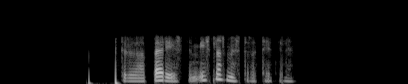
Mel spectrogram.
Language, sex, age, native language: Icelandic, female, 50-59, Icelandic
